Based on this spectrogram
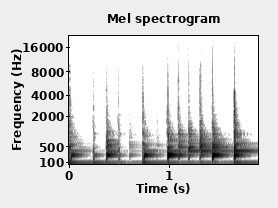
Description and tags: tambour djembe in french, recording for training rhythmic sample base music.
drum, djembe, loop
